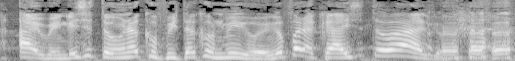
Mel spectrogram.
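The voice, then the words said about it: Exaggerated posh Bogotá accent. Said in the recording (Spanish): “acento Rolo, más representativo, digamos que, del cual todo el mundo se burla ... el más fresa de Bogotá ... la exageración ... horrible, es horrible”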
